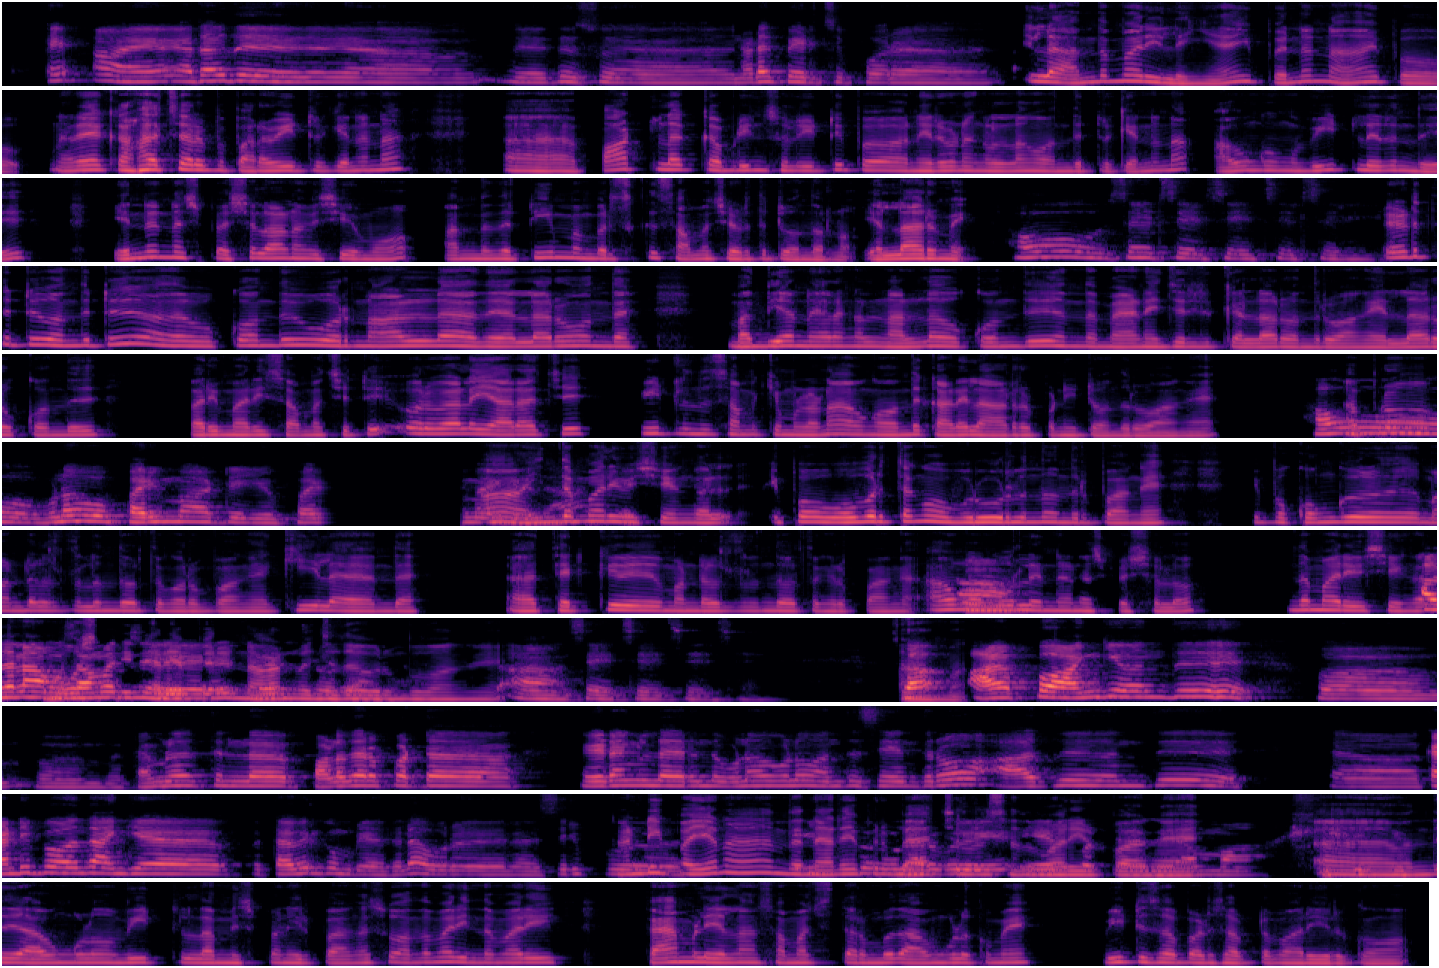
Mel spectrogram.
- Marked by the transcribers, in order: drawn out: "அதாவது"; laughing while speaking: "கலாச்சாரம் பரவிட்டு இருக்கு"; in English: "பாட் லக்"; in English: "டீம் மெம்பர்ஸ்க்கு"; drawn out: "அவ்"; other noise; in English: "மோஸ்ட்லி"; in English: "நான்வெஜ்"; in English: "ஸோ"; in English: "பேச்சலர்ஸ்"; laugh
- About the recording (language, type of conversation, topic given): Tamil, podcast, தினசரி வாழ்க்கையில் சிறிய சிரிப்பு விளையாட்டுகளை எப்படி சேர்த்துக்கொள்ளலாம்?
